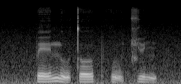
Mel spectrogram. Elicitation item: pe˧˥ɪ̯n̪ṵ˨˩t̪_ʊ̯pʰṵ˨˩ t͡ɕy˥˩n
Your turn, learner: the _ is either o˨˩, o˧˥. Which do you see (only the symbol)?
o˧˥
